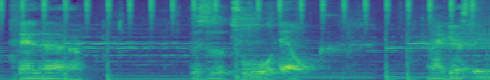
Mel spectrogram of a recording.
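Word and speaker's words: tule: Delta Estuary got it and this is a tool t-u-l-e Native Americans gathered bundles a re-light brush and that is this boat it's called a tool t-u-l-e tool okay and this is a cape Coke pod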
